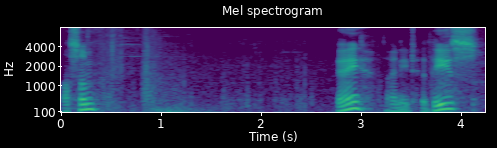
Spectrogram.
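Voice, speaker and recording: A man giving casual, sarcastic live commentary as he plays a game, with a deadpan manner. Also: high-pitched, unhurried, creaky, husky. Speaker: game streamer. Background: game music.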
